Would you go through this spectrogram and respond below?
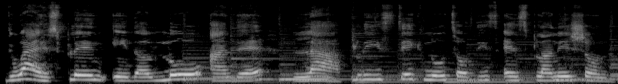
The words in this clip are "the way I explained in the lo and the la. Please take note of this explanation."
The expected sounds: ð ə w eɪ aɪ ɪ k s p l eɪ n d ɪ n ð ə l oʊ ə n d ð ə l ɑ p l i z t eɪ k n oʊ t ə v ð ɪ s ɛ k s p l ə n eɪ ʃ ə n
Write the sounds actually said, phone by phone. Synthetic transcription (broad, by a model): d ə aɪ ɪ k s p l eɪ n ɪ n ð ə l oʊ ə n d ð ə l ɑ p l i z t eɪ k n oʊ t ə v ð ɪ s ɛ k s p l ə n eɪ ʃ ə n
